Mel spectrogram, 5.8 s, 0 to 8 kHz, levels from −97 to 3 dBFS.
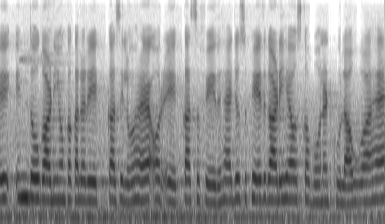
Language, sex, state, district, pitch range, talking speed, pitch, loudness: Hindi, female, Uttar Pradesh, Varanasi, 215-235 Hz, 250 wpm, 230 Hz, -23 LUFS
